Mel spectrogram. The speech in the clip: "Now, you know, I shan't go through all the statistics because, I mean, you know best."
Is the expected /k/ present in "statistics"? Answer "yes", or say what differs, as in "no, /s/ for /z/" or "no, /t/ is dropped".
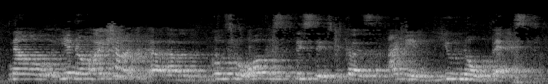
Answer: no, /k/ is dropped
